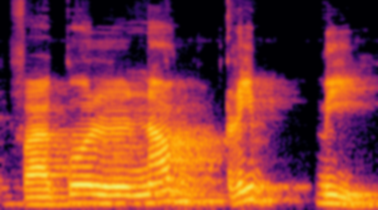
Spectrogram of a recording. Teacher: ada ba sukun bertemu dengan ba, maka ba pertama masukin ba ke yang kedua sehingga pantulannya hilang.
